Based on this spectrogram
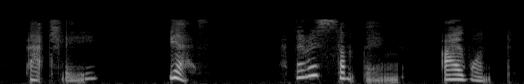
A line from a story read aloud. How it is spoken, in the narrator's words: she stated softly and very precisely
